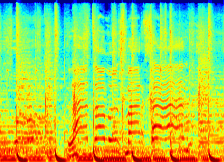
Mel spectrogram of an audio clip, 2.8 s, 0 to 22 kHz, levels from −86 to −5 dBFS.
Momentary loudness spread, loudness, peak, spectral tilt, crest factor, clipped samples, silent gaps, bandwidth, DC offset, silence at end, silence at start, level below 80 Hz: 2 LU; -9 LUFS; 0 dBFS; -4.5 dB/octave; 8 dB; 0.2%; none; over 20 kHz; under 0.1%; 0 s; 0 s; -12 dBFS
